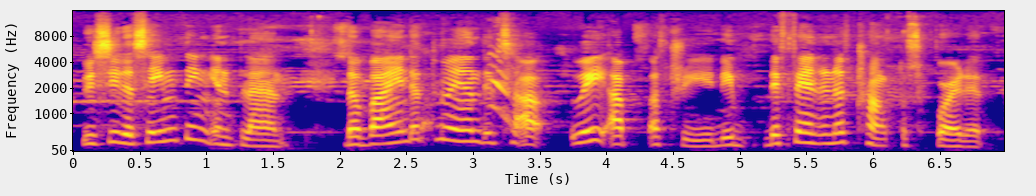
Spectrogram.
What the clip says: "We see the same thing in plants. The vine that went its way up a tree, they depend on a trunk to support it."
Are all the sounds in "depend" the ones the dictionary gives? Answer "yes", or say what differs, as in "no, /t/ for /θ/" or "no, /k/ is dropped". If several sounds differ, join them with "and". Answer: no, /f/ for /p/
